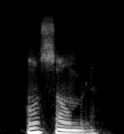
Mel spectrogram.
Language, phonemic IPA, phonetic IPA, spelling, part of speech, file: French, /ɑ̃.sɑ̃bl/, [ɔ̃sɔ̃m], ensemble, adverb / noun, Fr-ensemble.ogg
- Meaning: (adverb) together; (noun) 1. set, grouping, aggregate, collection, body (a coming together of elements forming a whole, a unified or interrelated group) 2. outfit (a set of articles of clothing)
